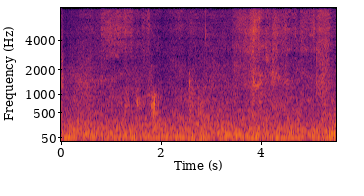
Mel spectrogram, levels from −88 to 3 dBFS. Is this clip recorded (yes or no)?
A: no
